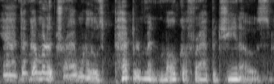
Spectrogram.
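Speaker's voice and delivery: high, airy customer voice. Retold or imitated. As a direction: order like a dithering customer. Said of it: "the customer would be like".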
